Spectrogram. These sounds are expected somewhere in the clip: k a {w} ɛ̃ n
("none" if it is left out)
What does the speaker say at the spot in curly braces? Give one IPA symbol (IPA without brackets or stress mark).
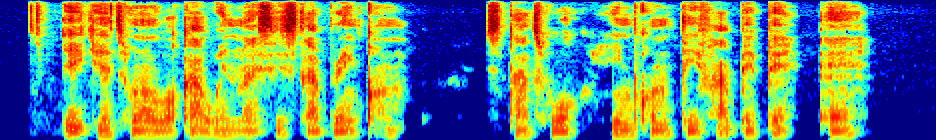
w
